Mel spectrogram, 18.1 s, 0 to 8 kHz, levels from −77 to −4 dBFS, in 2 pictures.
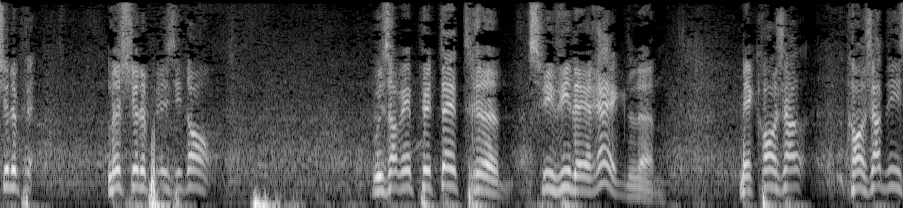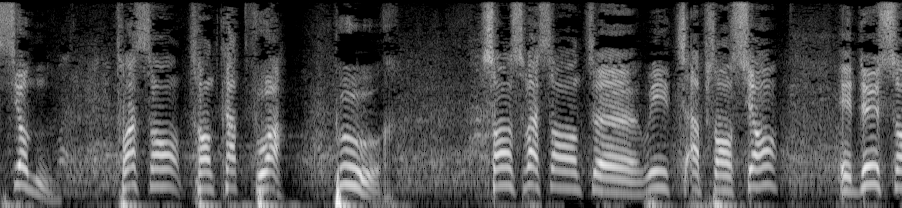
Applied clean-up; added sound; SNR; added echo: none; none; none; none.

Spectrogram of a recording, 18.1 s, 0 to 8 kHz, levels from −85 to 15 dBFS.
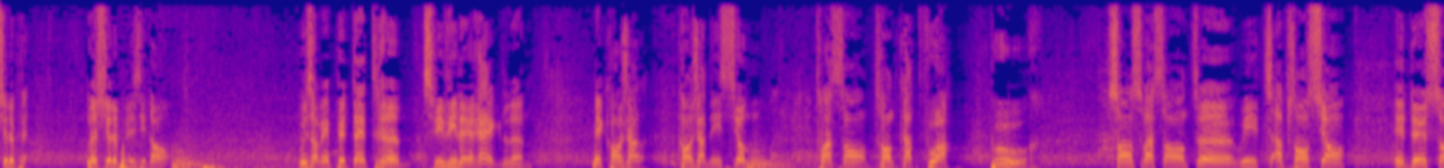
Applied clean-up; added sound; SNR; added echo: none; Explosion; 12 dB; none.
